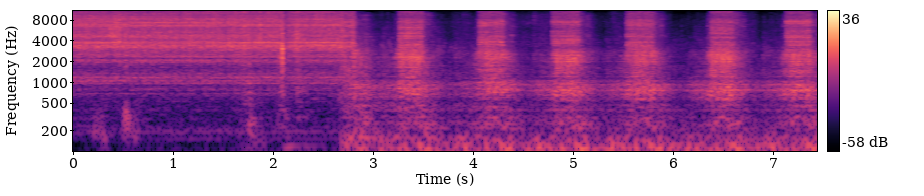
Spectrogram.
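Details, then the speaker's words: Ford Model T cold start on the electric starter with choke and throttle set: slow, uneven cranking about eighty beats a minute, no firing or catch; starter cranks slowly even with a charged battery. "see the starter it's always even with the charged battery it cranks pretty slow so you want to get as close as you can by hand first nothing"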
